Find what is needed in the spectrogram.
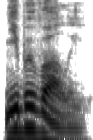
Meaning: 1. unprecedented, unheard-of 2. imaginary, fantastic
- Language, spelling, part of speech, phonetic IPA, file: Russian, небывалый, adjective, [nʲɪbɨˈvaɫɨj], Ru-небывалый.ogg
